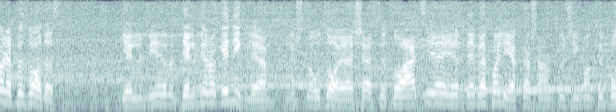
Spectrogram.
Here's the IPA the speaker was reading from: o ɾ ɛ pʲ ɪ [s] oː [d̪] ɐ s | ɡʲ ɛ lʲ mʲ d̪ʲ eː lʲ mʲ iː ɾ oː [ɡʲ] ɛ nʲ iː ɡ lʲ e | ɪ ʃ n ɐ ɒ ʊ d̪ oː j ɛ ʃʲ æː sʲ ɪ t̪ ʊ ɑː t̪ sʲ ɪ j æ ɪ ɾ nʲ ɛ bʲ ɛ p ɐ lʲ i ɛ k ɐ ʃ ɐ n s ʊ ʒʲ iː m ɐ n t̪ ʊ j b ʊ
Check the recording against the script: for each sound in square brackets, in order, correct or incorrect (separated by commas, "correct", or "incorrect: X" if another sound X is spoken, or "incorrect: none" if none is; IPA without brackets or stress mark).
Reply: incorrect: z, correct, correct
